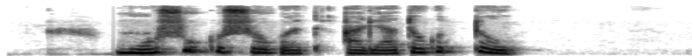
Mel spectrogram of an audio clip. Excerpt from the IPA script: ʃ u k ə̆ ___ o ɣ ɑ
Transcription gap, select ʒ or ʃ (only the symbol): ʃ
